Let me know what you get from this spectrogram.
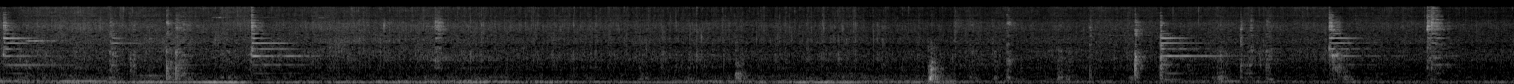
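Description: Okra frying in oil in a kadai, a steady sizzle, with a steel spoon knocking and scraping against the pan now and then; a few of the knocks ring briefly.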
